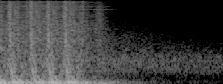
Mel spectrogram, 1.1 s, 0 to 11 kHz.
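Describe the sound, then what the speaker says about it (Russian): Rapid burst of MK-47 Mutant gunfire in the STALCRAFT video game, about five quick shots close together that end in a short fading echo. "Обновлены звуки выстрелов МК-47 Мутант."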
